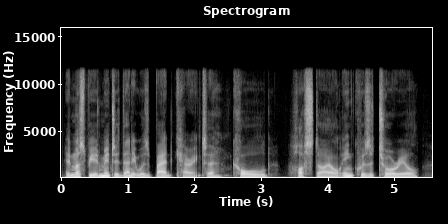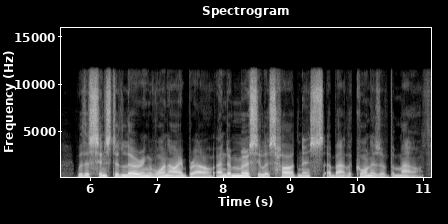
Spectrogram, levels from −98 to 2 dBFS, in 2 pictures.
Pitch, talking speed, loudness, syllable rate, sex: 100 Hz, 155 wpm, -19 LUFS, 5.0 syllables/s, male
